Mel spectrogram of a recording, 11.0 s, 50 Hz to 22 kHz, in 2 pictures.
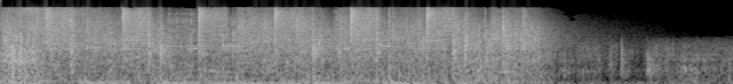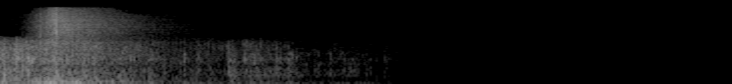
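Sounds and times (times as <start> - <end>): soundtrack music with heavy drums: 0.0 - 4.1.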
